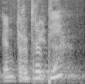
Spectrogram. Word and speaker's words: Entropie: Entropie? – Да, да, так и говорит.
